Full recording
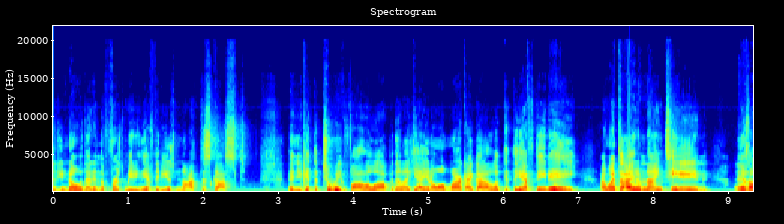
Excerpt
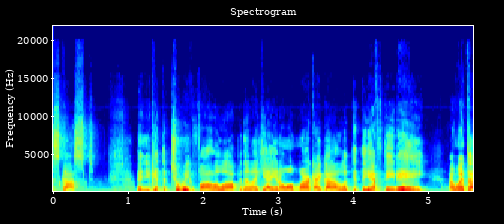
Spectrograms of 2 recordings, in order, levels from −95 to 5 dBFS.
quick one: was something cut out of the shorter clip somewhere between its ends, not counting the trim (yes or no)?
no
